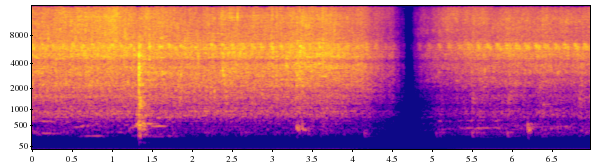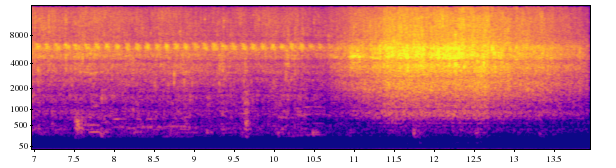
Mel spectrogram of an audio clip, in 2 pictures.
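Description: Pork frying in oil in a metal wok, a steady sizzle, with a sharp knock about a second in. The sound drops out briefly near the middle, and the sizzle swells louder near the end.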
